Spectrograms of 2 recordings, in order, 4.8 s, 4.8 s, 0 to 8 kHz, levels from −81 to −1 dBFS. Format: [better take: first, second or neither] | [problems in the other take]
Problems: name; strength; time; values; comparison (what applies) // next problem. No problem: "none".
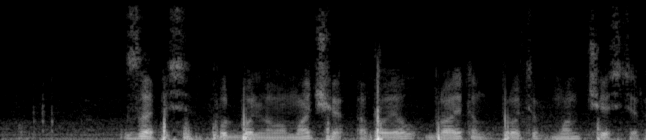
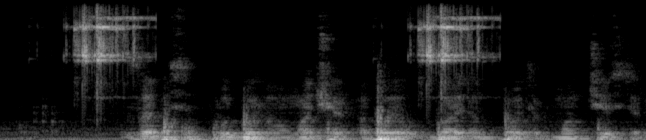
first | background sound (Chime); 5 dB below the speech // room echo; dies away in 0.4 s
